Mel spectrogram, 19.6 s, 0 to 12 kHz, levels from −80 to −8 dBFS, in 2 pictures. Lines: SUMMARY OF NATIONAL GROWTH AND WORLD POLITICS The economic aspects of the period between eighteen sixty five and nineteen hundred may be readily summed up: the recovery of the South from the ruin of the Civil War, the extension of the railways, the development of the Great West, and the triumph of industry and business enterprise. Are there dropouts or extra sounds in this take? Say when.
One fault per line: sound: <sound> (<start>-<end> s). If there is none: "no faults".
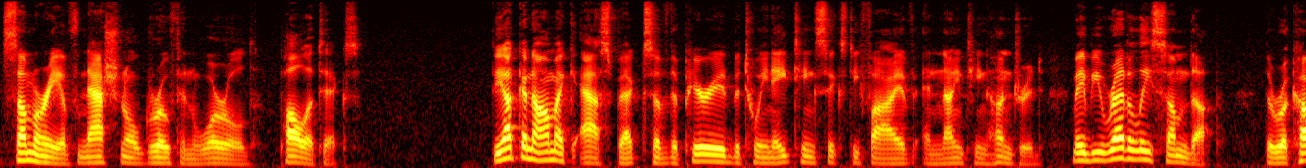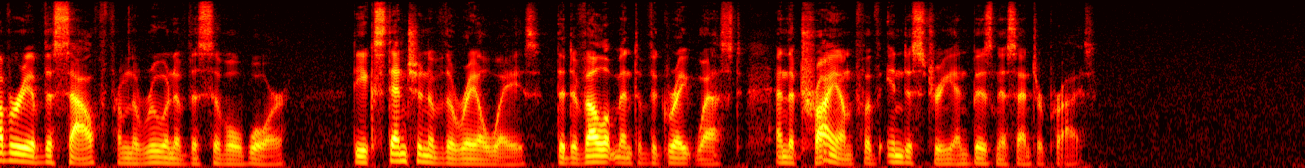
no faults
